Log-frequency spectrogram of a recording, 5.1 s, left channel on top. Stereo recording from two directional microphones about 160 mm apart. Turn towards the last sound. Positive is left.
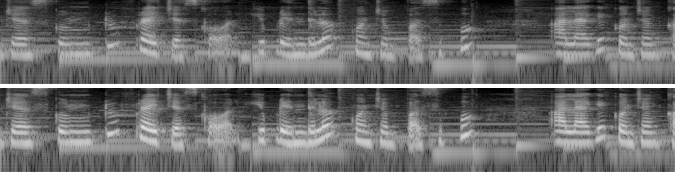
turn(degrees=-35)  # may be behind; listen again after turning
